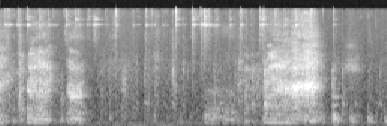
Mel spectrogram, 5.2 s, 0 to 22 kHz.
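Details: Playful growling from two small dogs wrestling in an office, a chihuahua-mini pinscher mix and a toy fox terrier-yorkie mix, March 2011; rough, throaty growls rise into a louder, harsher snarl near the end, with pauses and shuffling between.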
